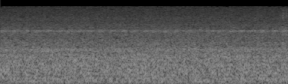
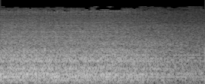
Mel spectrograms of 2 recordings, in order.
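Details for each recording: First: Old decommissioned desktop PC after power supply replaced with a quieter unit, booting: soft, steady fan hiss with a faint high tone, no rattle, grinding or roar; huge improvement over the earlier jet-engine noise; normal quiet running. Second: Old desktop PC with side panel off: steady airy whoosh with faint buzz; loud fan noise mostly from the power supply, with some CPU fan and large video card noise, before PSU replacement.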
